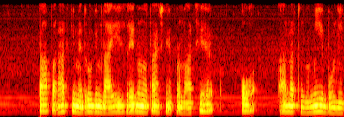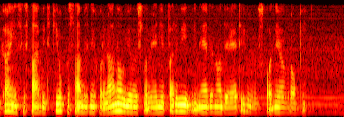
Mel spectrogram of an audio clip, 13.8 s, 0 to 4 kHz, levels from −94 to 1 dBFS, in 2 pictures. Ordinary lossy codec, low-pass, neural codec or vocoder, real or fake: none; 3.6 kHz; none; real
